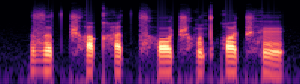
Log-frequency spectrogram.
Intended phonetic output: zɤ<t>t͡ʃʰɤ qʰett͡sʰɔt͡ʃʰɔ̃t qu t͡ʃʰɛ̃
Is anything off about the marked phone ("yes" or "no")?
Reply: no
